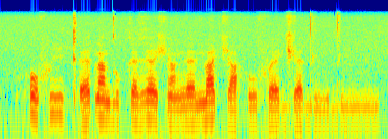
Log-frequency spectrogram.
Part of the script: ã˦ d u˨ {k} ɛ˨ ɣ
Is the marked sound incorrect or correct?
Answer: correct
